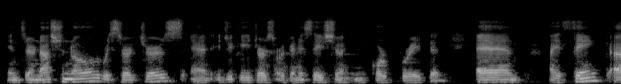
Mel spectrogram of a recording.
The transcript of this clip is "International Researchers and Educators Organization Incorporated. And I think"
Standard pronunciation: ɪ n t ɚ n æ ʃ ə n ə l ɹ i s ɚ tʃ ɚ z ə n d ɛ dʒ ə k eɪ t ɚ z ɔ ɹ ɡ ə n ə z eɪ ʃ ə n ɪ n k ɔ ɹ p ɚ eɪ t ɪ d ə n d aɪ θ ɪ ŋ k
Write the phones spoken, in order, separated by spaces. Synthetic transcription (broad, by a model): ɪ n t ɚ n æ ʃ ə n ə l ɹ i s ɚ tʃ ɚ s ə n d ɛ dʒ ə k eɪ t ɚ s ɔ ɹ ɡ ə n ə s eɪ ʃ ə n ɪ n k ɔ ɹ p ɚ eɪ t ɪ d ə n d aɪ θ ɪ ŋ k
